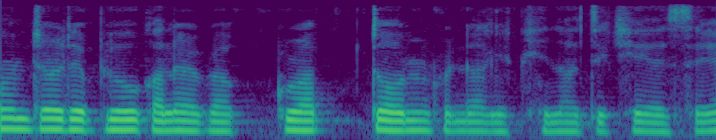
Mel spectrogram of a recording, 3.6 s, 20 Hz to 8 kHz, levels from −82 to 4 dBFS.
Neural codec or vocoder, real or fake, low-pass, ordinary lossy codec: codec, 16 kHz, 2 kbps, FunCodec, trained on LibriTTS, 25 frames a second; fake; 7.2 kHz; MP3, 48 kbps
